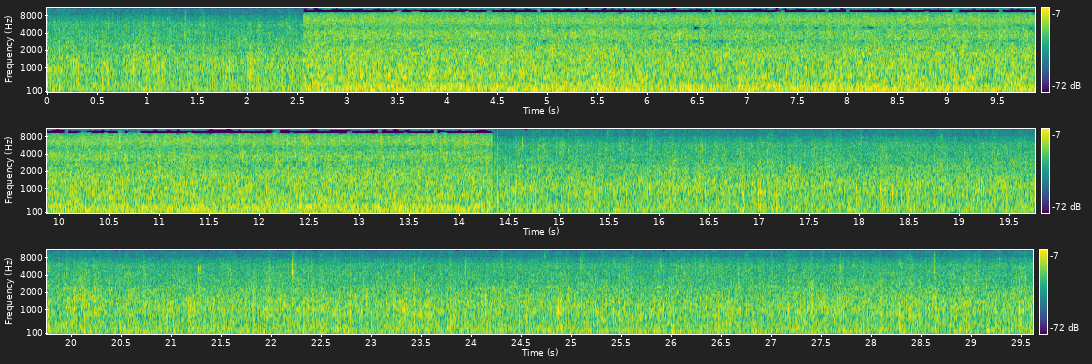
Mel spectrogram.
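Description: Steady rain falling on pavement and grass, an even hiss of drops. About two and a half seconds in it cuts abruptly to a louder, brighter downpour, which drops back just as abruptly about fourteen seconds in.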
